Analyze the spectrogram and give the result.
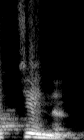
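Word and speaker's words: चिह्न: शब्द था चिन्ह। अब देखिएगा चिन्ह मैं कैसे-कैसे लिख रहा हूं। आधा ह और न उच्चारण यही करना चाहिए।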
